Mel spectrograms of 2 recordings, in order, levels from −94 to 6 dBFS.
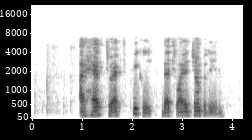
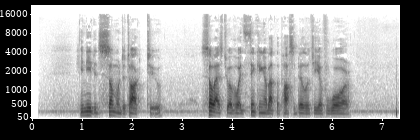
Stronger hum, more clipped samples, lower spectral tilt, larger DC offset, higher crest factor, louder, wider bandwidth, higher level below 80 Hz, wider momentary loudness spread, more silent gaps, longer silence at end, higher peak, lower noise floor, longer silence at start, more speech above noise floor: neither; neither; about the same, -5 dB/octave vs -4.5 dB/octave; neither; about the same, 22 dB vs 22 dB; second, -27 LUFS vs -23 LUFS; second, 7.2 kHz vs 16 kHz; about the same, -74 dBFS vs -74 dBFS; second, 12 LU vs 15 LU; neither; second, 0.45 s vs 1 s; second, -6 dBFS vs -2 dBFS; first, -70 dBFS vs -53 dBFS; about the same, 0.95 s vs 0.95 s; first, 44 dB vs 30 dB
